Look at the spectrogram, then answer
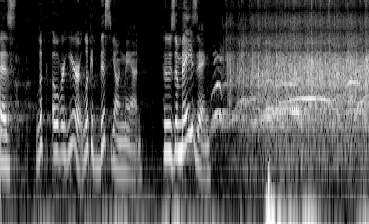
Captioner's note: claps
